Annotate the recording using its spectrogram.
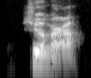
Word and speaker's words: Shu Uemura: Not Shumera? – Shu Uemura.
